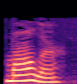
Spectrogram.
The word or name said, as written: mauler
